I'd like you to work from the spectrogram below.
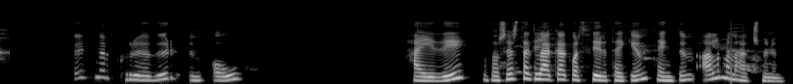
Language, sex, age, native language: Icelandic, female, 30-39, Icelandic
